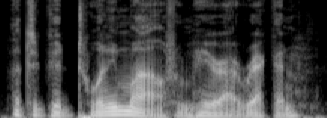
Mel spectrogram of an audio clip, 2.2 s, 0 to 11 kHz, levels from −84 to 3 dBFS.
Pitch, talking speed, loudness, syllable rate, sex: 85 Hz, 245 wpm, -19 LUFS, 7.0 syllables/s, male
